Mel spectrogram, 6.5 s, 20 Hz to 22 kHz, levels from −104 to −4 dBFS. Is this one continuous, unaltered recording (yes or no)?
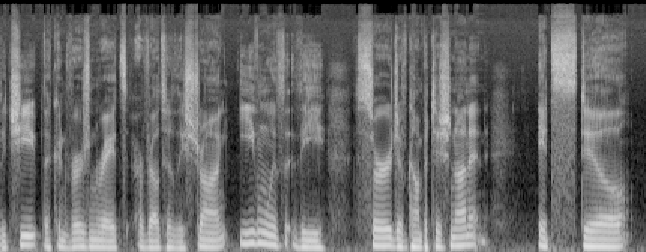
yes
